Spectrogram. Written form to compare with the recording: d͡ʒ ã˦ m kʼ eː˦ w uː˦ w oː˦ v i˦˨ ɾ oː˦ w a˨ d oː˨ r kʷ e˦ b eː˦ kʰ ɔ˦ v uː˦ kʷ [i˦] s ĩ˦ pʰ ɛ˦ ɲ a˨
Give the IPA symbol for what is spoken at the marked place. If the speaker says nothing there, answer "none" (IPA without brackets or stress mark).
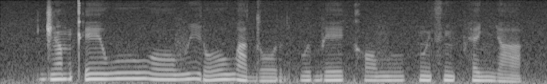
ĩ˦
